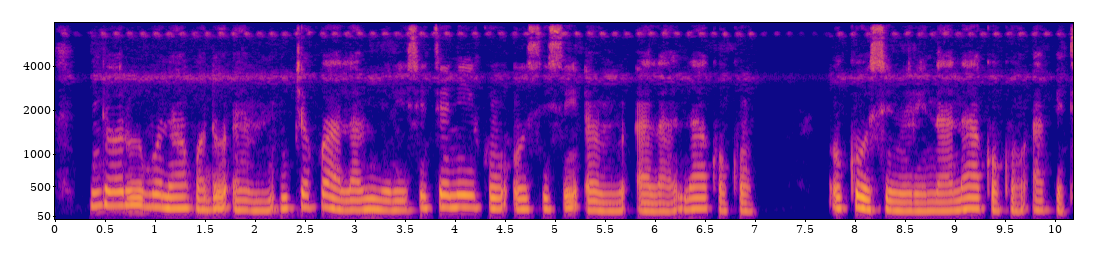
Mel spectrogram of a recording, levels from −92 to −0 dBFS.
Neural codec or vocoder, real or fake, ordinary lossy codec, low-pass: none; real; none; none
